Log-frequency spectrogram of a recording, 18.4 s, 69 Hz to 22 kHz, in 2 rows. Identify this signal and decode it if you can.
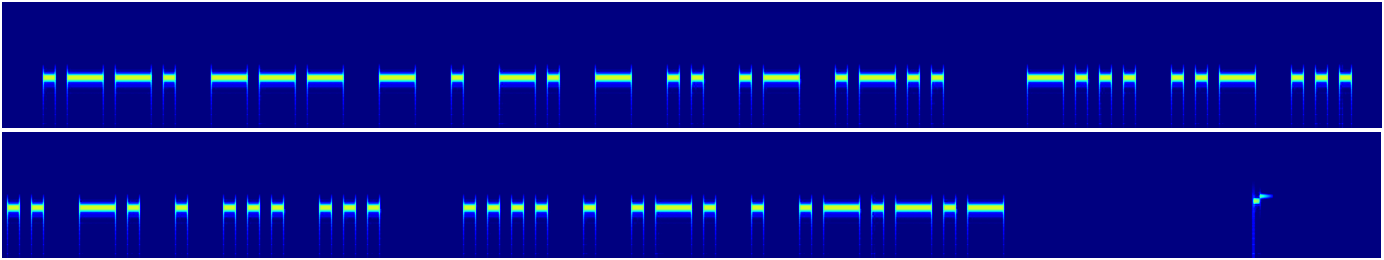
Morse code, heard as a keyed tone, about 15 wpm, 700 Hz. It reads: POTENTIAL BUSINESS HERE.
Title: Sentences from Top 1000 Words - Review Part 4 - 15wpm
